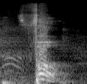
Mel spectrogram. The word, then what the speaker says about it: pho: It's actually pronounced pho, but a lot of us still say pho. I still say pho, but it's actually pho.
